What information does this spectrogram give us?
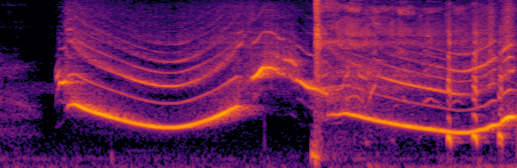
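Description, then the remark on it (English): A slide whistle played on its own by someone still getting the hang of it, its bright, breathy tone swooping down and back up in long smooth glides, pausing briefly midway before another wavering slide. “And for those who remember, it is a slide whistle. So I'll just play a little bit now.”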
